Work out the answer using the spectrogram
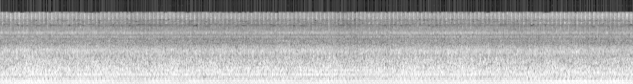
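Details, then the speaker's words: New Murray push mower, warm start after the twisted deck was bent back away from the blade: steady, even drone at constant speed with no scraping or knocking; the blade no longer hits the deck and the engine runs smoothly. "runs good and not hit the deck anymore which is perfect"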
